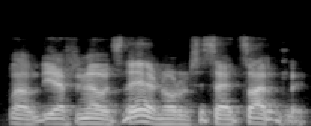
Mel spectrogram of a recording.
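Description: A deadpan man with a New Zealand accent playing in a tabletop game. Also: medium pitch, fast, muffled recording.

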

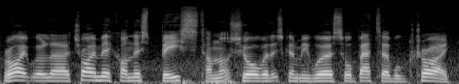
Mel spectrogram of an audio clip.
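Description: Chatty man outdoors, clearly noisy recording. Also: on the high side, little pitch movement, fairly quick, a little mellow. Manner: chatty, informal. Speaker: presenter testing handheld radios. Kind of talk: casual hands-on review. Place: open grassy field outdoors. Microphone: camera held at arm's length.

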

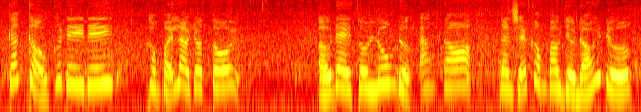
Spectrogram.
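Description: A woman voicing a vain, lazy young swan in an animated fairy tale, exclamatory and childlike. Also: high voice, brisk, background noise, lightly acted. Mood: smug. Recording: loud music behind the voice.

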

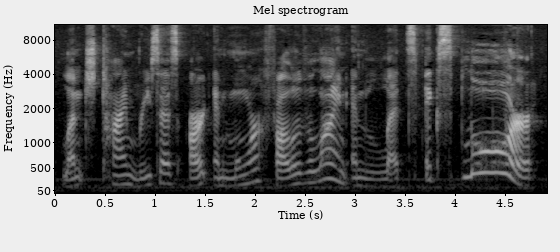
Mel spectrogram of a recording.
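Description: A young adult woman reading a children's picture book aloud in an animated way, putting questions to young listeners. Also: fairly low pitch, slow. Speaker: read-aloud storyteller for children. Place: small indoor room, seated in armchair.

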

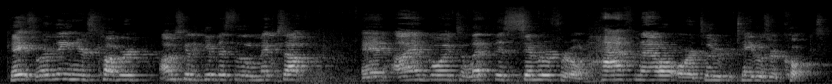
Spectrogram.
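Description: High-voiced man cooking in an echoey kitchen. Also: steady tone, fast, fairly bright tone. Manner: chatty, explaining steps while talking to his toddler son. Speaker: home cooking show host. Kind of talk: casual cooking demonstration. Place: home kitchen, indoors. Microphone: camera mic at a distance. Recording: very echoey kitchen with faint noise.

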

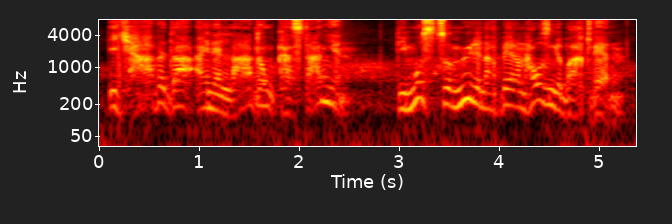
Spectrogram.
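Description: An actor playing a secretive, well-off water-mouse boat builder in a children's audio play, hesitant and conspiratorial. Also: male voice, sits high, very animated, moderate pace. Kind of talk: German children's radio play acting. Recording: noisy old audio play record.

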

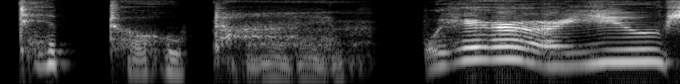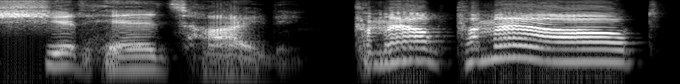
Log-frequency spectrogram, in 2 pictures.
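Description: An actor playing a foul-mouthed, short-tempered killer doll in a video game, with a raspy nasal snarl and mock-playful menace. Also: male voice, high voice, bright, forceful tone, full character voice. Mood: sly, hushed, then teasing menace. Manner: menacing mock-playful taunting, heavy swearing. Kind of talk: video game character voice lines.

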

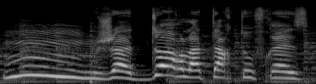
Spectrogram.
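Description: A bright, very high little donkey boy for a cartoon, eager and curious with a lively chatter. Soft music plays behind him. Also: drawn-out words, exaggerated voice. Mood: cheerful.

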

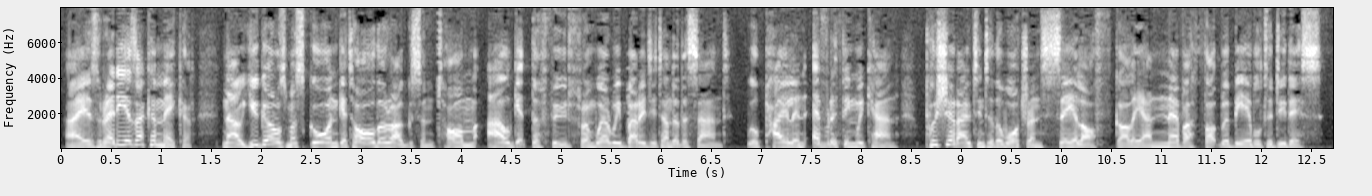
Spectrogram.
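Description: Man playing bold, excitable boy leader, high-pitched. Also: brisk, hardly any pauses, no room sound, lightly acted. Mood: brisk, commanding. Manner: urgent, exclamatory, giving orders.

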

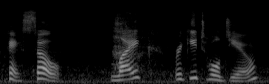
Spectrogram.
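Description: A self-assured, bossy publicity manager with a mid-pitched voice. She lays out plans briskly and emphatically, in casual game cutscene style. A faint rumble sits underneath. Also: sing-song, fairly bright tone. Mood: businesslike. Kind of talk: video game cutscene acting.

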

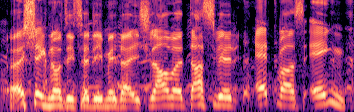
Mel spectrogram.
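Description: Guy with a high voice hosting a jokey little interview at a fair booth, rambly and self-mocking. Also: moderate pace, fairly bright tone. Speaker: vlogger interviewing at a trade fair stand. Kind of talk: joking casual interview.

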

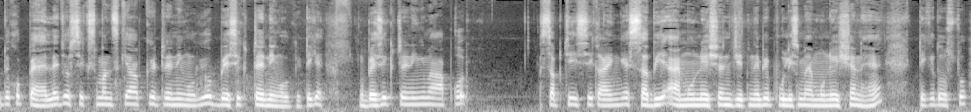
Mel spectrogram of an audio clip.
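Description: Mellow man explaining informally. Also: on the high side. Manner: repeats check-in phrases to listeners. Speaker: host of an exam news channel.

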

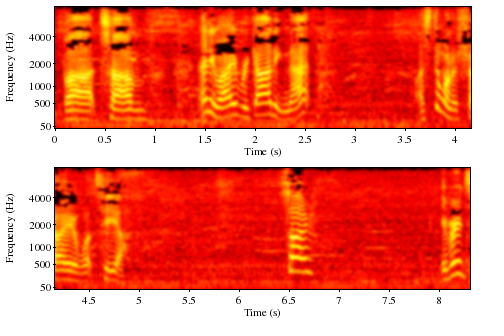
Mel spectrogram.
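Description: A man's voice: high voice, sharp tone, poor audio. A man with an Australian accent giving casual, chatty, rambling narration as a travel vlogger walking outdoors. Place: outdoors in an urban riverside park. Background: background music, outdoor city sounds.

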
